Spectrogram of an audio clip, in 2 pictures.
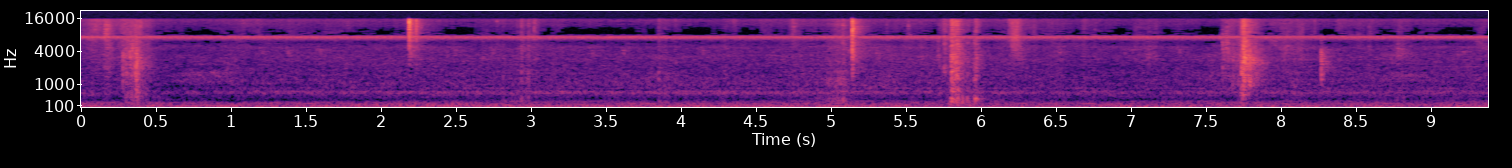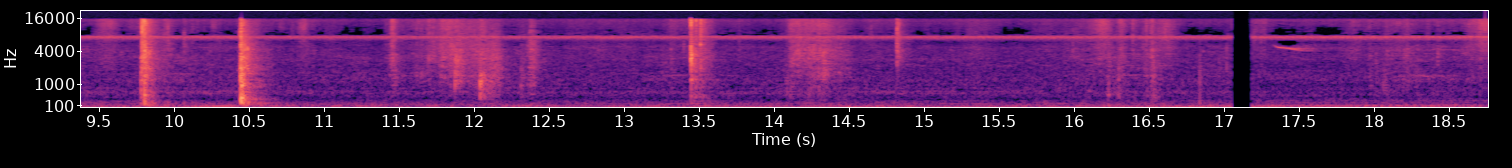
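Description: Insects droning steadily at a high pitch over a low hum, with scattered clicks and knocks. The loudest are two knocks about half a second apart midway.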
